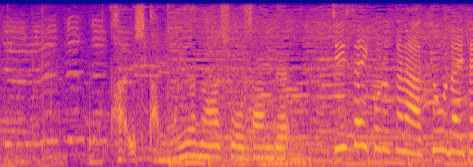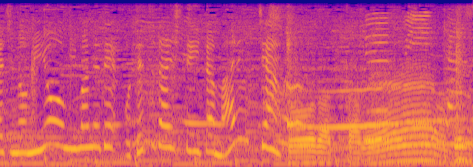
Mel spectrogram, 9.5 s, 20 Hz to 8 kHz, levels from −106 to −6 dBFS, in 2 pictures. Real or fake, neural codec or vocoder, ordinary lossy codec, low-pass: real; none; none; 7.2 kHz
